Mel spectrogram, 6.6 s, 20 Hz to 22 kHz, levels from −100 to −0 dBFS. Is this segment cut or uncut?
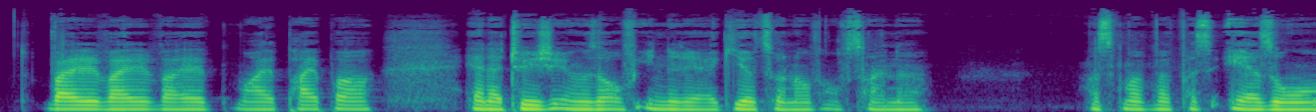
uncut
